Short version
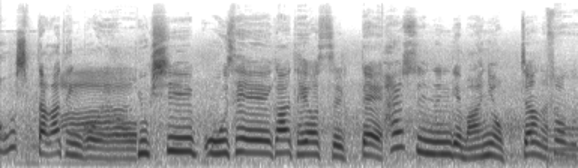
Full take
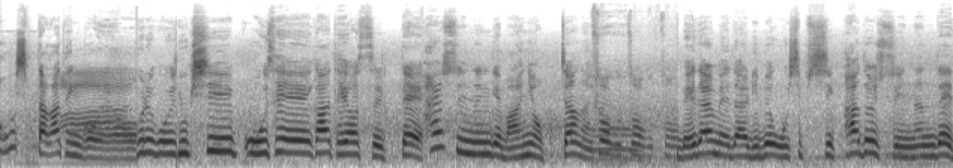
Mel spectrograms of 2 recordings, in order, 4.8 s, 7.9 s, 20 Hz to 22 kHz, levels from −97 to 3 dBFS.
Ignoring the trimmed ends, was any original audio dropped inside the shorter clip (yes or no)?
yes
